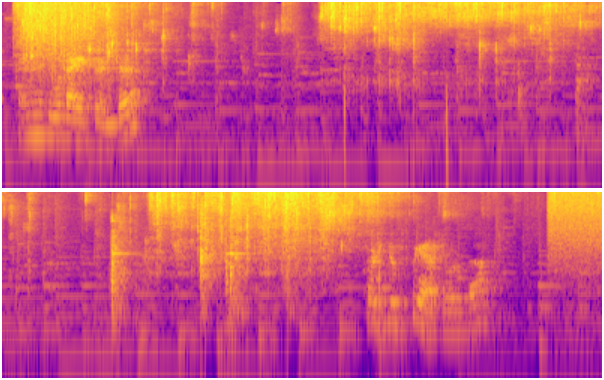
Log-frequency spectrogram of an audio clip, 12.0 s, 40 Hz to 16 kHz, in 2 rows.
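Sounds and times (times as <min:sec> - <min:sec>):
onion sizzling in hot oil: 0:00.0 - 0:10.2, 0:11.4 - 0:12.0
background music: 0:00.0 - 0:12.0
spoon stirring and clattering on pan: 0:07.1 - 0:09.9.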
